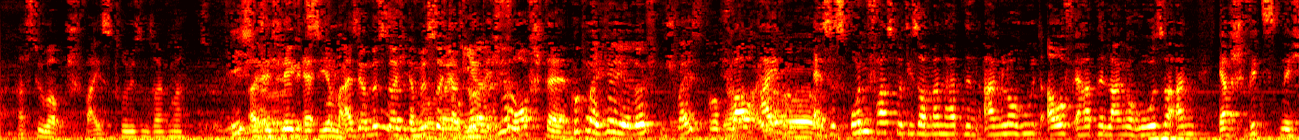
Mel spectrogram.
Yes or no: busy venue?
yes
